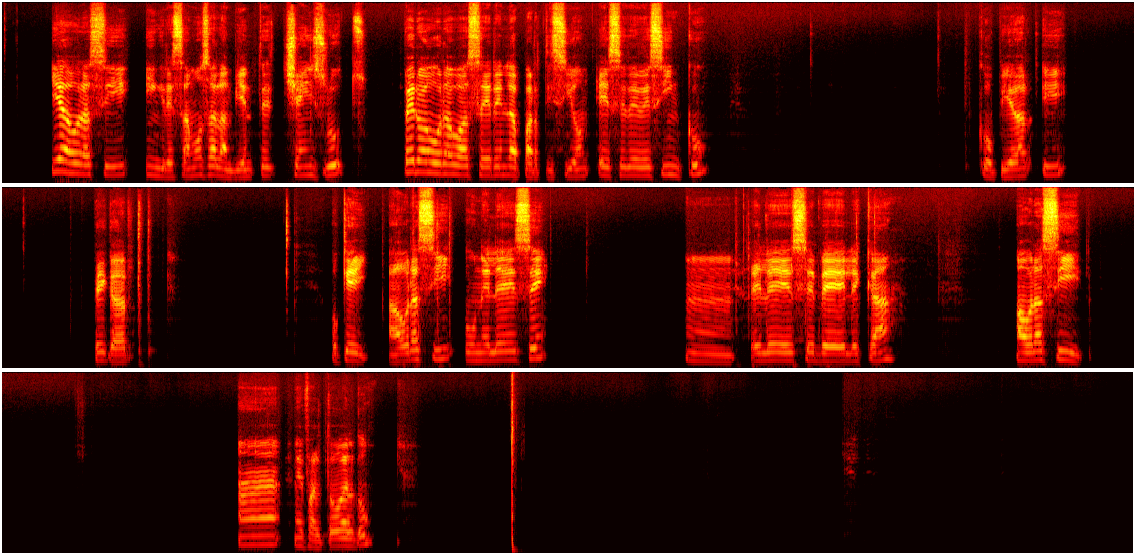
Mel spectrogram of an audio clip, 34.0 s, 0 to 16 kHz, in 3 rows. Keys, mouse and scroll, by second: 4.9-6.4 drag, 7.9-9.2 right drag, 10.2-12.1 right drag, 12.5 Return, 14.9-15.8 typing, 18.2-19.9 typing.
